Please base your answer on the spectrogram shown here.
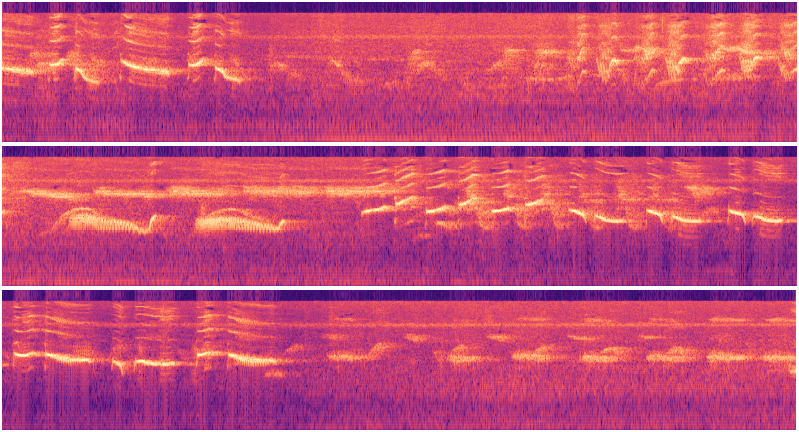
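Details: Caged hwamei standing tall with its tail fanned. It sings a long, varied performance of bright whistles, rapid trills and repeated slurred notes, ending in a fast run of short downward whistles. A low hum sounds early on.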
